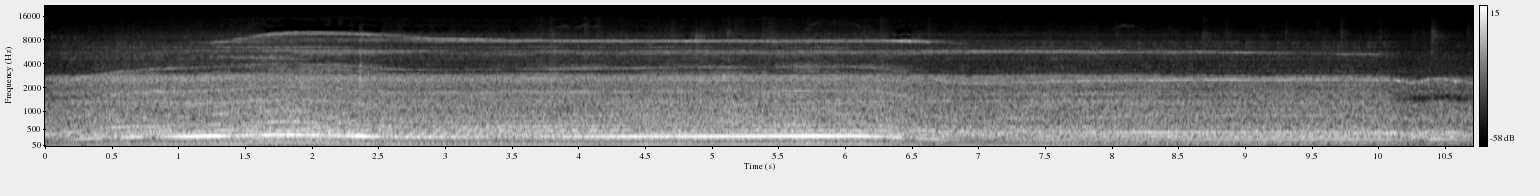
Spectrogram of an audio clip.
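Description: VDL SB200 bus engine heard from inside the saloon, pulling away under power: the engine note climbs, dips as the gearbox changes up about two seconds in, holds steady under load, then falls away as the driver eases off about six seconds in. A high whine runs over it.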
